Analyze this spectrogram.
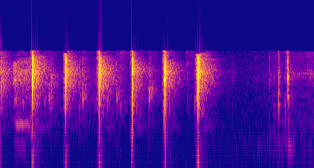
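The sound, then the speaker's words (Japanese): Hand claps at a morning church prayer gathering celebrating wedding anniversaries: six sharp, evenly spaced claps in a steady rhythm, then a brief pause and a few softer, scattered claps. “皆さん盛大な拍手でお願いします”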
